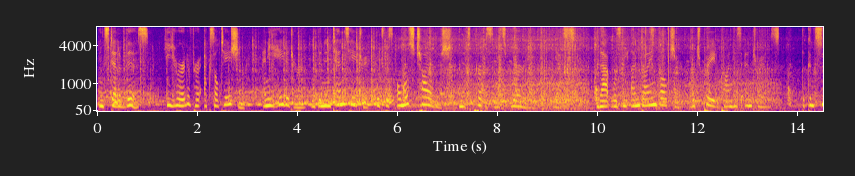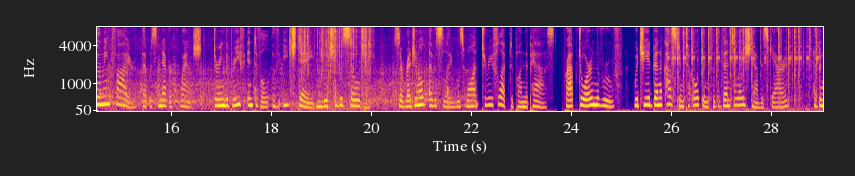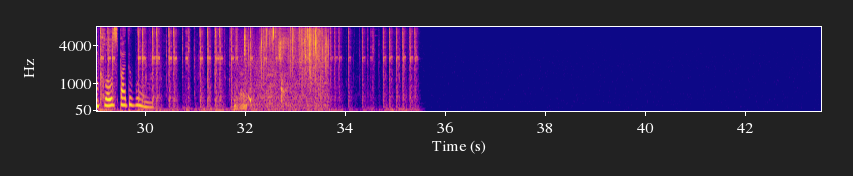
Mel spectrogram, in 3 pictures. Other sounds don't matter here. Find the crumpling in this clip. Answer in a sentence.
You can hear the crumpling from 10.2 to 11.5 s, from 18.4 to 20.1 s and from 31.8 to 33.7 s.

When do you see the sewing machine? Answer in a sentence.
The sewing machine can be heard from 0.0 to 22.1 s.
